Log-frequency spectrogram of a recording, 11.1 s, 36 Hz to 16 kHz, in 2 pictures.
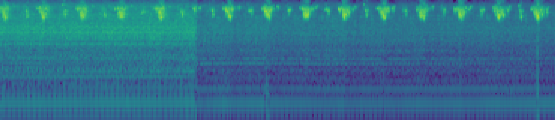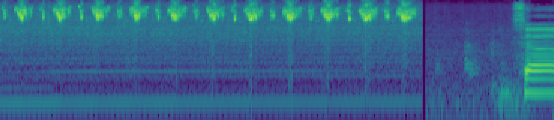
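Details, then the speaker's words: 2007 Toyota Yaris at start-up: a rapid, chirping high squeak pulses over a steady low engine hum, from a badly cracked, broken drive belt, fixed by replacing the belt. "they want has some [Music] excessive noise when we start the car they're getting uh squeaky noise you can hear the noise"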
